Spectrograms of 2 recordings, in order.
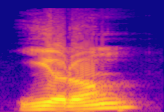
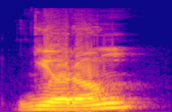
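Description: The two takes are said the same way.

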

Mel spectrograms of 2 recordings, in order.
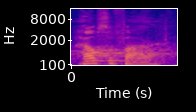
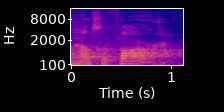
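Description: First: It is said in the speaker's plain accent. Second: It is said in an Oklahoma accent.

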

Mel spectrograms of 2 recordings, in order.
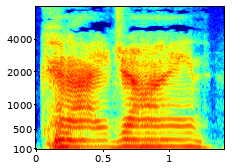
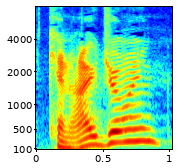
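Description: First: It is said in a deep Venom voice. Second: It is said in a normal voice.

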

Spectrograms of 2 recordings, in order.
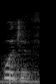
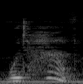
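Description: First: The word 'have' is contracted to a weak sound. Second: The word 'have' is pronounced fully. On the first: "the have becomes a contraction and it sounds exactly the same" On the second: "the correct pronunciation, the correct grammar is would have"

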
